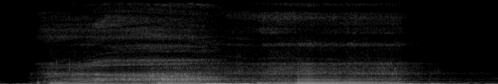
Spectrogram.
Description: Male Sick Breathing Sound Effect / Man Feeling Ill With Heavy Breath Sounds / Sleep Snoring Noises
